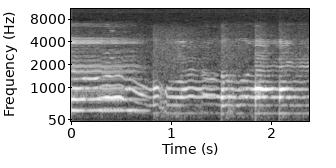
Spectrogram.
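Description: A woman's voice singing a Red Dao folk song softly, the end of a phrase. A long held note fades and slides down about half a second in, then settles on a quieter, lower held note, with a couple of faint clicks.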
